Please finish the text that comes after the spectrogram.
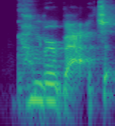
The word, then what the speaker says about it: Cumberbatch: I hear we Americans don't know how to pronounce. I'm sorry? Cumberbatch.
